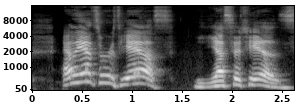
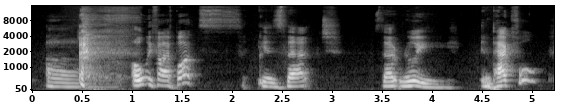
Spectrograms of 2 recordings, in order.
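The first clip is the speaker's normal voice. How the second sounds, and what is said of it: Imitates another person's voice. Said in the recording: “Why do I do horrible voices for people? ... I'm going to do you like my dad. ... I'm going to do my father impression.”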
